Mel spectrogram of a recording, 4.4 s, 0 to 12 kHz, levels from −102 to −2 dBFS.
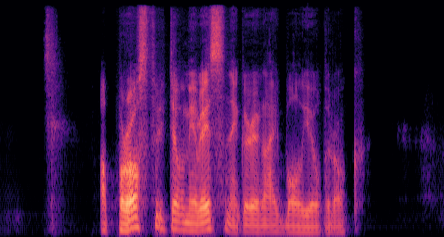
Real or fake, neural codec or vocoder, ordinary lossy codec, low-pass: fake; codec, 16 kHz in and 24 kHz out, 0.4 kbps, LongCat-Audio-Codec, fine tuned four codebook decoder; AAC, 64 kbps; 10.8 kHz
